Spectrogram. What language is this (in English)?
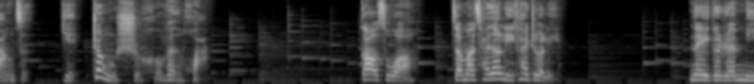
Chinese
